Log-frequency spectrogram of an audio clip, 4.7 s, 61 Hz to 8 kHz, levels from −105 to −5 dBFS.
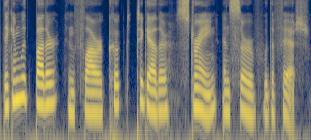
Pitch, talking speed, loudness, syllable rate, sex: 185 Hz, 165 wpm, -19 LUFS, 4.4 syllables/s, female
